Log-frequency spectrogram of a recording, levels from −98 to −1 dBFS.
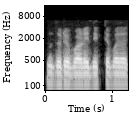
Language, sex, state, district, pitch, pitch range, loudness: Bengali, male, West Bengal, Paschim Medinipur, 110 Hz, 110-115 Hz, -15 LUFS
